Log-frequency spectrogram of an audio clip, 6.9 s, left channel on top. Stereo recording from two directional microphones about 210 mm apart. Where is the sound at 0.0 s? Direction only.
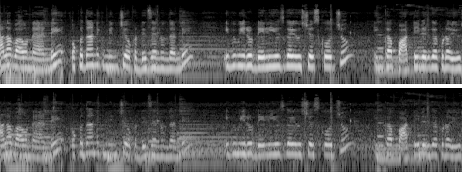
30° left (ahead or behind).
